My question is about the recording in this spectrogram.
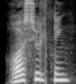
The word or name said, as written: råsyltning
